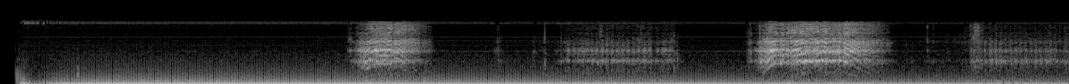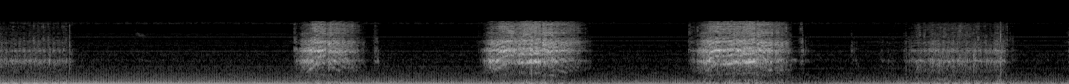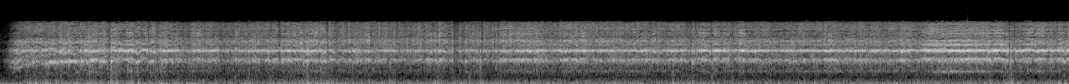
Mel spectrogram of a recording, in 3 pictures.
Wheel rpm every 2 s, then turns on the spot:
0, 0, 20, 10, 60, 20, 0, 20, 40, 30, 20, 140, 160, 160, 160, 160.
6-8 10-12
